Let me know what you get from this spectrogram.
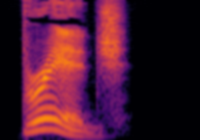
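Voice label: "bridge", American English, male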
